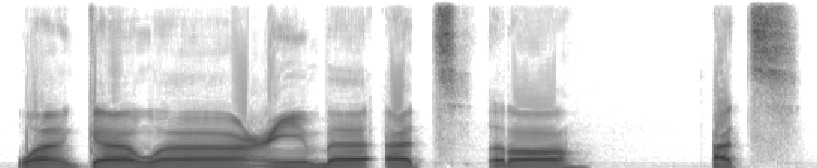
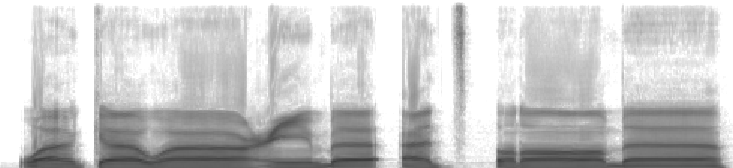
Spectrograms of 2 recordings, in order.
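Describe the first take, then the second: First: The t sound is exaggerated and prolonged. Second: The t sound is light and brief. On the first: The speaker calls it wrong. "ini terlalu berlebihan ini ya" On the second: The speaker calls it right. "At biasa saja, tipis saja"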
